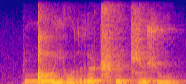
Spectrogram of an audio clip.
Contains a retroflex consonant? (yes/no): yes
